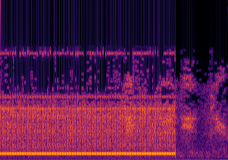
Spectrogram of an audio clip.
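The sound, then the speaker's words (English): A phone keypad button tone as the zero key is hit again: one loud, steady, mid-pitched electronic beep held for almost two seconds, then cut off abruptly, leaving only faint background hiss. “I can say, oops, I'm sorry, I hit it again.”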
